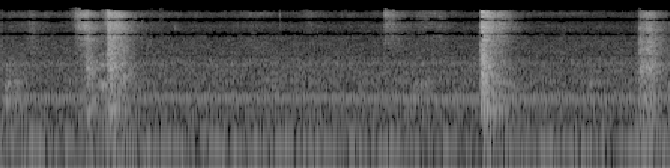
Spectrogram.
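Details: Quiet room hum with a few sharp crunching or knocking sounds, probably from cabbage being eaten, and no animal voice heard.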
